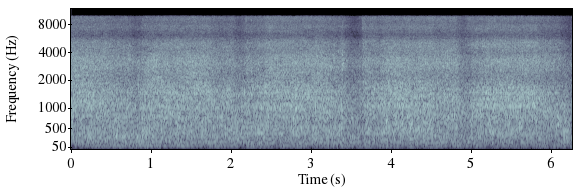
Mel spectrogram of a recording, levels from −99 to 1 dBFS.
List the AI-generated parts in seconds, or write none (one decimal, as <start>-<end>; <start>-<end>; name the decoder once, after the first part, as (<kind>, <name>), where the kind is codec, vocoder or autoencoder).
none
